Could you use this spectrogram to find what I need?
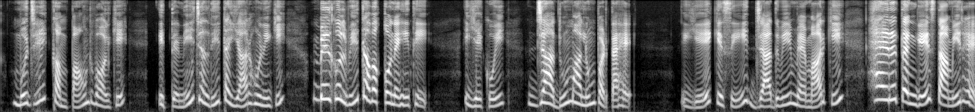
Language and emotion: Urdu, surprised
